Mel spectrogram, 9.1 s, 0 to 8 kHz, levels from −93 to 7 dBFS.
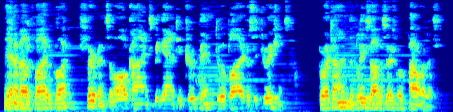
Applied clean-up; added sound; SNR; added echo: classical method WPE with log-MMSE.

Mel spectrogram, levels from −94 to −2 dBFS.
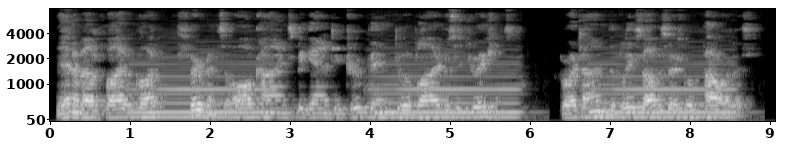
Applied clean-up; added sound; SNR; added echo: none; Bowed string instrument; 5 dB; reverberation time 0.3 s.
